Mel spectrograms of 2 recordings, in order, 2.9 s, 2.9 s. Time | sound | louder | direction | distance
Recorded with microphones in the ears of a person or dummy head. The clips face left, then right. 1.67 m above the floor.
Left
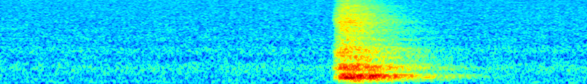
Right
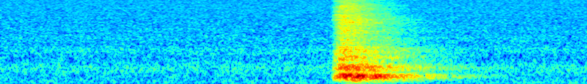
1.7 | a whoosh | even | 50° right (ahead or behind) | 1.6 m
